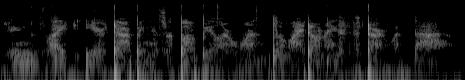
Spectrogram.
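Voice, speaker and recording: Soft-spoken and whispering at a moderate pace, the voice sounds dry with no echo, with light background noise behind it. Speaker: roleplay voice actor. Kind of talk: ASMR roleplay talk. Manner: soft whispered ASMR voice.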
